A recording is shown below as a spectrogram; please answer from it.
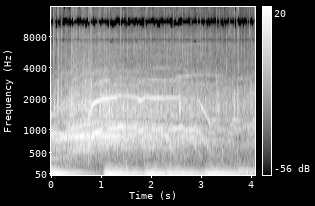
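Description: Live band music: a held lead line that slides up about a second in and falls away near the end, over changing bass notes, with faint crowd cheering.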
